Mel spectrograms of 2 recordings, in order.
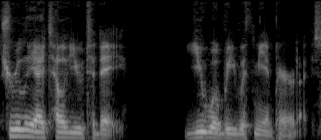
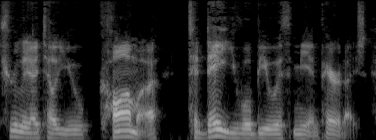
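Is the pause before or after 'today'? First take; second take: after; before. First: The pause comes after 'today'. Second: The pause comes before 'today'.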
